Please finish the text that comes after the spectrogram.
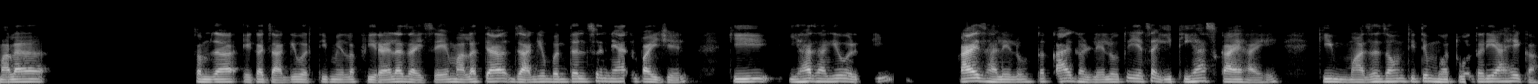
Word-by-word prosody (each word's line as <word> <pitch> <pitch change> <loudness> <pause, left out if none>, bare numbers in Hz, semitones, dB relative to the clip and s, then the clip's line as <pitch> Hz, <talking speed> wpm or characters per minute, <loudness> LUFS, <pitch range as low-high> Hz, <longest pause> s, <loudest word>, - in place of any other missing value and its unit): मला 120 +2 +4 1.7
समजा 120 0 +3 0.2
एका 115 +1 0
जागेवरती 115 +2 -1
मेल 115 0 -2
फिरायला 115 +3 +2
जायचं 110 -4 -2
आहे 115 +1 0
मला 120 0 +1
त्या 135 +1 +5
जागेबद्दलचं 125 +3 0
ज्ञान 135 0 -2
पाहिजेल, 115 -1 0 0.4
की 130 +2 +2 0.2
ह्या 125 +3 +3
जागेवरती 135 +1 -3 0.7
काय 145 +3 +9
झालेलं 115 -3 0
होतं? 125 +2 -6
काय 135 +2 +1
घडलेलं 115 -3 -2
होतं? 120 +5 -5
याचा 140 +2 -1
इतिहास 125 +5 -2
काय 120 -2 +4
आहे? 105 +3 -5 0.4
की 130 - +1
माझं 115 +1 0
जाऊन 135 +1 0
तिथे 135 +1 -2
महत्व 125 -2 -1
तरी 130 +1 0
आहे 135 +2 0
का? 100 - -6
125 Hz, 135 wpm, -23 LUFS, 115-130 Hz, 1.7 s, काय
